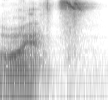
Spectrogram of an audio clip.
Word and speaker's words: RAFT: It's pronounced Rafts. Rafts in my own pronunciation, anyways.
